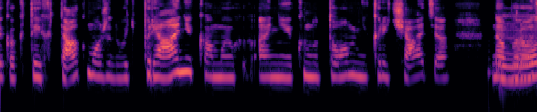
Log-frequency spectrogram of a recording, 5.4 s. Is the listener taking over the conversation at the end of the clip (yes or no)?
yes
